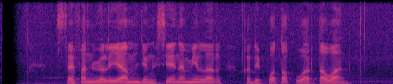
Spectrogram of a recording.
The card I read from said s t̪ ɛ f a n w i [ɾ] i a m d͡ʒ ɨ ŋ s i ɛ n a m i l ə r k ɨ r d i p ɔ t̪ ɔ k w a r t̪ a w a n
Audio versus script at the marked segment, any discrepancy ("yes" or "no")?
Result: yes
